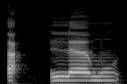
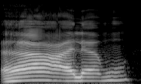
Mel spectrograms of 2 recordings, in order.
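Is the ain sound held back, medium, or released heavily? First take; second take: held back; released heavily. First: The ain is held back tightly. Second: The ain releases a lot of breath. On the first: "Dia suara tertahan" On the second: "Dia melepaskan suara yang uh, banyak"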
